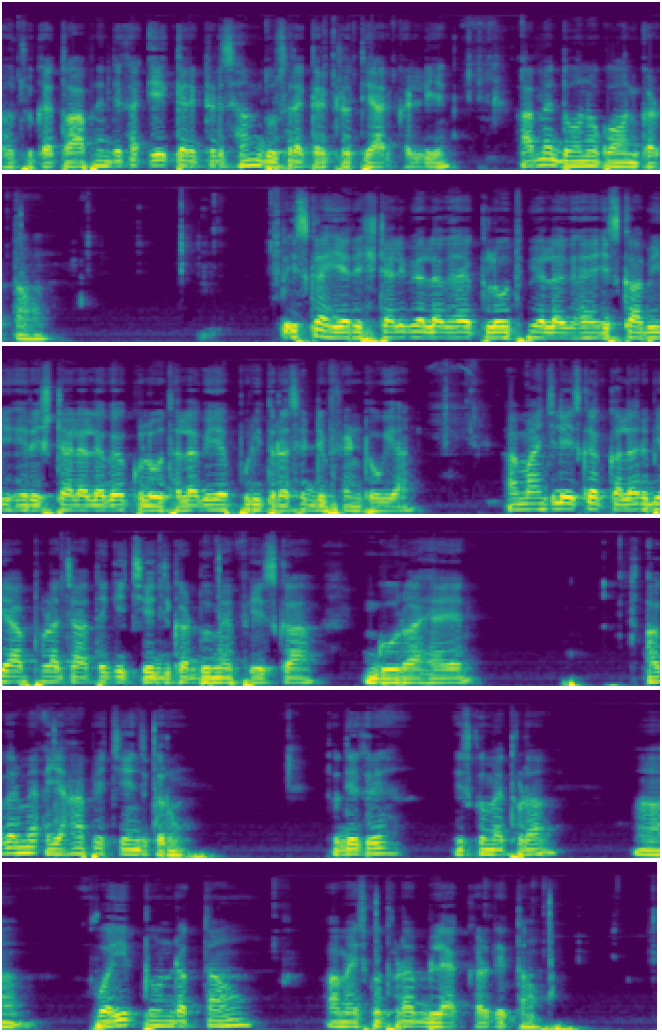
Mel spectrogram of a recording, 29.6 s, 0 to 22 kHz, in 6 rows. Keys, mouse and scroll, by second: 0.6 KP_1, 1.3-1.6 scroll down 3, 1.8-2.2 shift+middle drag, 2.2-2.7 scroll down 3, 2.7-3.4 shift+middle drag, 3.4-3.7 scroll up 2, 3.7-5.2 shift+middle drag, 5.2 click, 6.2-6.6 scroll up 2, 6.6-9.7 shift+middle drag, 12.9-13.4 scroll up 2, 13.4-14.4 middle drag, 14.4 KP_1, 14.9-15.5 scroll down 1, 15.5-16.4 shift+middle drag, 16.4 click, 17.6-19.3 scroll up 13, 19.3-19.7 scroll down 1, 20.1 click, 28.7 click, 29.1 scroll up 2.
